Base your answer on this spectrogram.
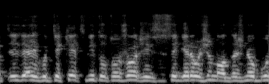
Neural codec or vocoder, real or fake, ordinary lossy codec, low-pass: none; real; MP3, 64 kbps; 10.8 kHz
